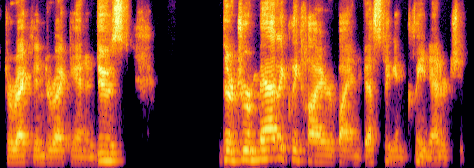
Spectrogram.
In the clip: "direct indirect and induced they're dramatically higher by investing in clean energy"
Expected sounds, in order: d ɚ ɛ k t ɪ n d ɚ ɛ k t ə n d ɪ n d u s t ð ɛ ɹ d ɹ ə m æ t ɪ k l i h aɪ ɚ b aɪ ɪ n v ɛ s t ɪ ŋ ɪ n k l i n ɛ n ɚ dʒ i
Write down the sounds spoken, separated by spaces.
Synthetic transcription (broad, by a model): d ɚ ɛ k t ɪ n d ɚ ɛ k t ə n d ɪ n d u s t ð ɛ ɹ d ɹ ə m æ t ɪ k l i h aɪ ɚ b aɪ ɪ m v ɛ s t ɪ ŋ ɪ n k l i n ɛ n ɚ dʒ i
